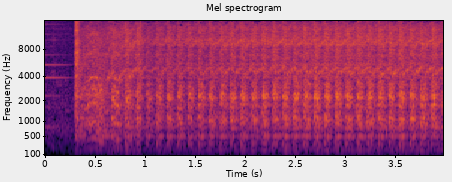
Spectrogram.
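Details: 2012 Jeep Grand Cherokee Overland, Hemi V8, intermittent no start: steady starter cranking about three compression beats a second, never catching; no fuel pump feed or pressure from a faulty relay circuit, TIPM suspected.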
